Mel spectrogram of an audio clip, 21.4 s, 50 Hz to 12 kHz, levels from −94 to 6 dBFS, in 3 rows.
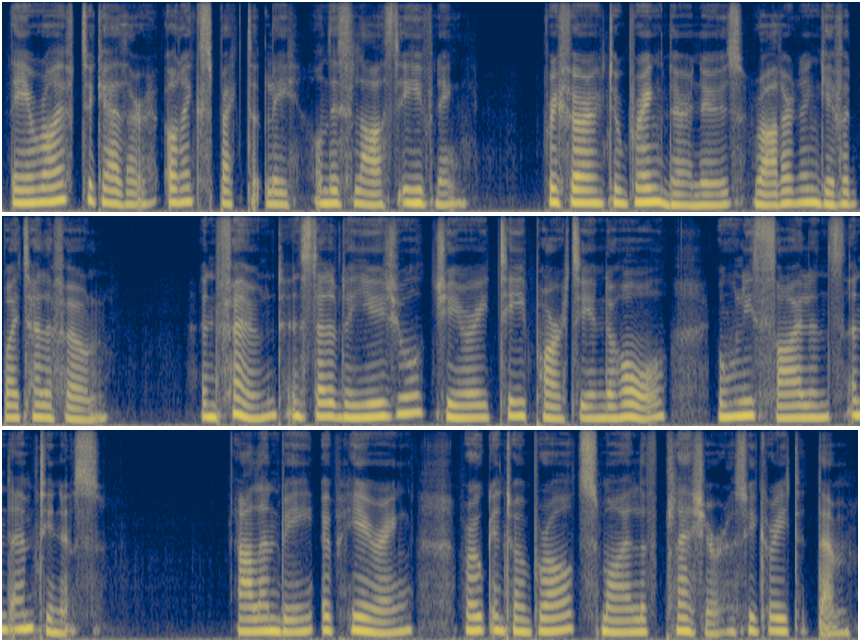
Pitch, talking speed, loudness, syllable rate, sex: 200 Hz, 135 wpm, -17 LUFS, 4.7 syllables/s, female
